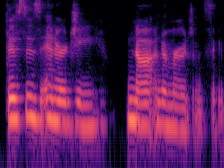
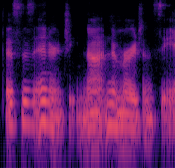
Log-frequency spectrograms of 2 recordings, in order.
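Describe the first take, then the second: First: Said in the usual way. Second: Quiet mantra. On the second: Shown as a demonstration. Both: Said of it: "If you wanna use that just with your tapping".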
